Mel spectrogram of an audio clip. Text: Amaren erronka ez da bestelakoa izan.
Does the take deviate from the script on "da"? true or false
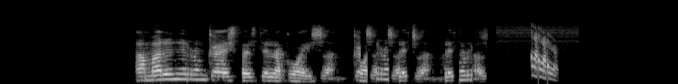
true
